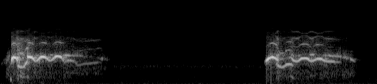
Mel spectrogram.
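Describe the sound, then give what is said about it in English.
An old predator call gives two short coyote-style howls, each about a second long with a pause between, wavering and warbling in a raspy mid-high pitch. No talking. “Coyote howls with it.”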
